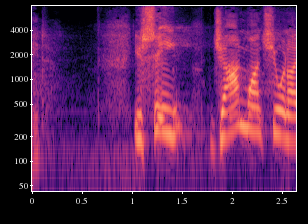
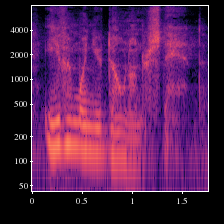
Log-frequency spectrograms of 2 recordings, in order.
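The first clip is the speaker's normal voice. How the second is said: breathy whisper, much softer and lower; 7 semitones lower, 13 dB quieter than usual. Acted. Jesus reassuring his followers, whispered. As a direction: lean in and whisper it.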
